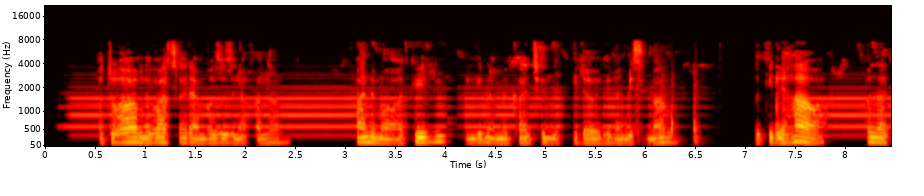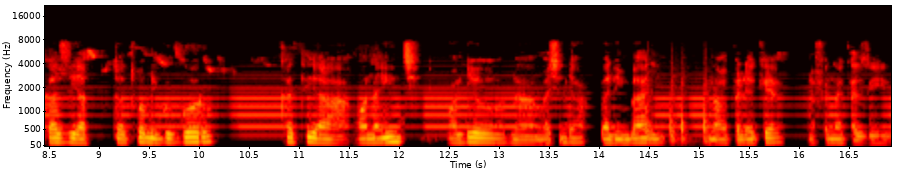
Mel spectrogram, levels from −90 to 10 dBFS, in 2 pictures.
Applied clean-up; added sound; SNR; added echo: neural mask model RNNoise.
